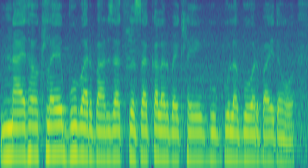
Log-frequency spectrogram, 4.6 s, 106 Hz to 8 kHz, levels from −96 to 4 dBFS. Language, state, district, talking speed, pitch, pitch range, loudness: Kokborok, Tripura, West Tripura, 195 wpm, 140 Hz, 130-150 Hz, -14 LUFS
